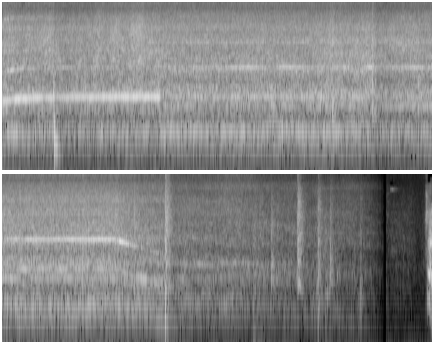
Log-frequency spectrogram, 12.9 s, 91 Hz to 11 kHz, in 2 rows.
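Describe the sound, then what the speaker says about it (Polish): A Polish Zelmer type 108 vacuum cleaner from 1986 runs with a loud, steady motor whine and rush of air, then its pitch drops as it winds down and switches off, leaving a few sharp clicks and handling knocks. "zobaczcie, jakie podciśnienie robi się w odkurzaczu"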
